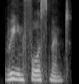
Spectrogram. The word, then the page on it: reinforcement: Indian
